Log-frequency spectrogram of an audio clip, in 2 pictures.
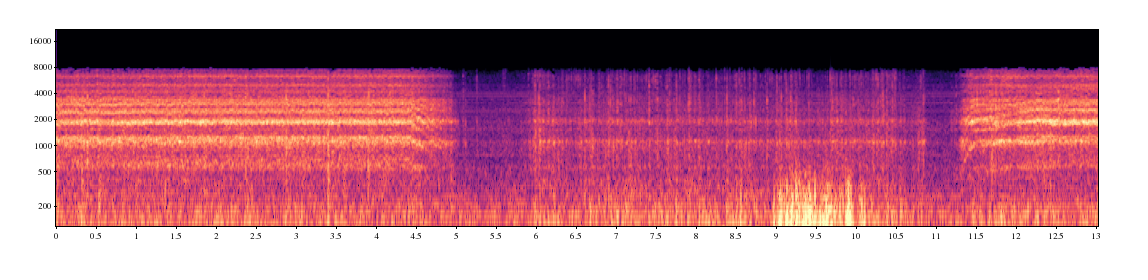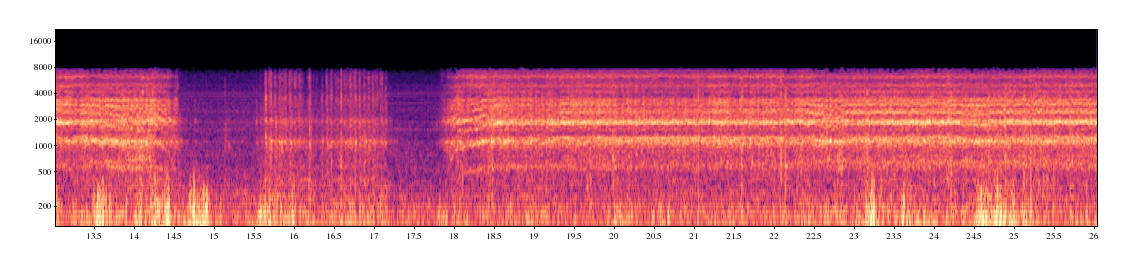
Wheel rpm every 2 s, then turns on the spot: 160, 160, 40, 20, 20, 60, 150, 20, 30, 150, 160, 160, 160.
4-10 14-16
